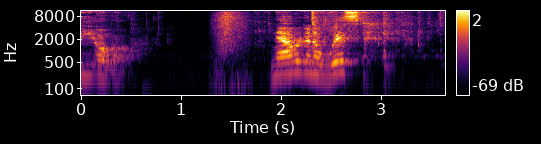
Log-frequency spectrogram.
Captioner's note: air whooshes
